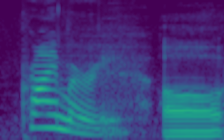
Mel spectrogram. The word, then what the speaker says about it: primary: Primary. Primary. 지금 스테파니 씨의 발음은 사실은 이제 보통 영국 아까 제가 소개할 때는 영국 분들은 primary처럼 발음을 더 많이 하세요.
